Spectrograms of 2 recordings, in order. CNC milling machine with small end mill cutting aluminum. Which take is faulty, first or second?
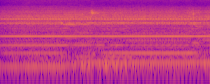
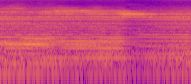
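first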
